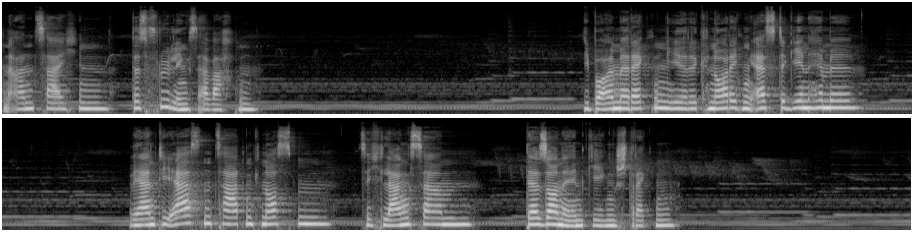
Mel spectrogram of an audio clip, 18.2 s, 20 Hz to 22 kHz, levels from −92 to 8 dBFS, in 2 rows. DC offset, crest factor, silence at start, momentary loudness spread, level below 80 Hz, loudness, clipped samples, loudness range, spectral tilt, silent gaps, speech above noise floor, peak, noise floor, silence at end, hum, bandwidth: under 0.1%; 18 dB; 0 s; 10 LU; -54 dBFS; -16 LUFS; under 0.1%; 8 LU; -5 dB/octave; none; 31 dB; 0 dBFS; -46 dBFS; 2.35 s; none; 15 kHz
